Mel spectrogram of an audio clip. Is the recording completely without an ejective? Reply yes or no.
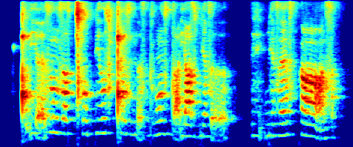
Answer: yes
